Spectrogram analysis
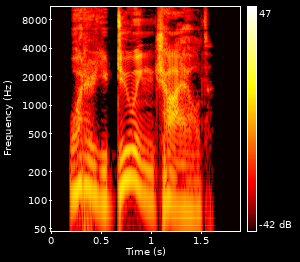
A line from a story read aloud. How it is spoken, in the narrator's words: Queen Usai cried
